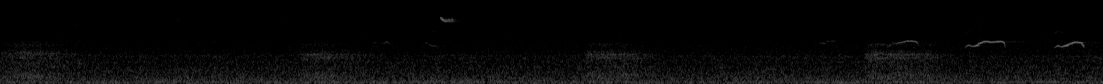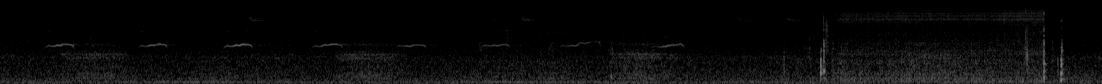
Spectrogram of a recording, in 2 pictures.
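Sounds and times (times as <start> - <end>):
bird calling: 8.1 - 21.5.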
